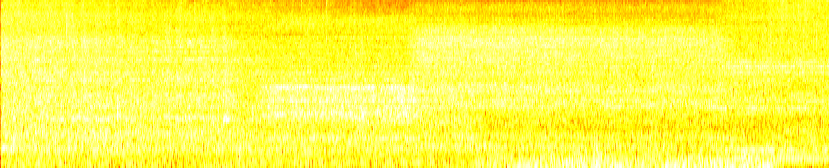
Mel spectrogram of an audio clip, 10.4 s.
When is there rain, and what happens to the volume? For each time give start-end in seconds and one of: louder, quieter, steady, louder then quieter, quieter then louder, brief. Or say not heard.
0.0-10.3 quieter.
